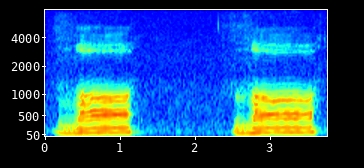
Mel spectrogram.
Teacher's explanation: بغیر سیٹی کی آواز پیدا کیے ہوئے اس کو پڑھیں گے اور اس کو ہمیشہ موٹا پڑھیں گے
